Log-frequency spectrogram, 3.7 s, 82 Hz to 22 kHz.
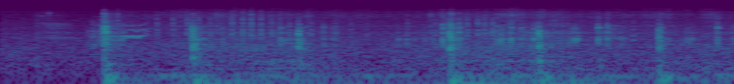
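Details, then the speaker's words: Triumph/Royal Enfield 'Trifield' 500 trials bike in second gear with the chain guard removed: sharp, uneven clacks about every half second from inside the gearbox; engagement dogs almost touching are suspected, not confirmed. "and you can hear that that's that's what I'm getting when I'm riding it along in gear that's backwards or forwards it's coming from the gear box"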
